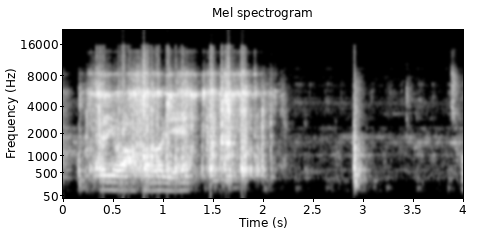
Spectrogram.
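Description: Numbered lids clattering together as a hand stirs and shakes them inside a cigar box. A dense rattle lasts about two seconds, and one more click comes near the three-second mark.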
